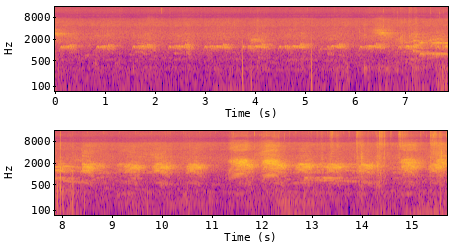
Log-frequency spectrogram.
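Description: Birds calling in a steady series of short, evenly spaced calls, about two a second. About halfway through, the calls grow louder and higher.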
